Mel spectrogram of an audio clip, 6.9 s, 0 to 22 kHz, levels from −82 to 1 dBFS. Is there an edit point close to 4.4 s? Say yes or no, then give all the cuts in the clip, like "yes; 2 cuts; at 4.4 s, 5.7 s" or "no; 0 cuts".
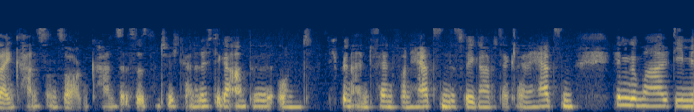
no; 2 cuts; at 1.2 s, 3.2 s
